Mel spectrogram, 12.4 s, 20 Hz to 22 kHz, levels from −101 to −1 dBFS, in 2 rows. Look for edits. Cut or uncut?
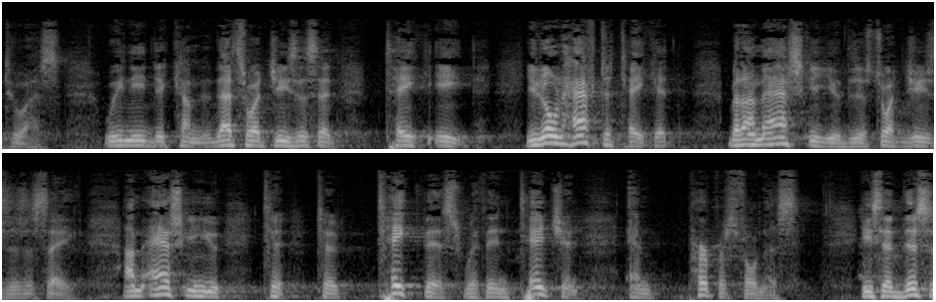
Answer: uncut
